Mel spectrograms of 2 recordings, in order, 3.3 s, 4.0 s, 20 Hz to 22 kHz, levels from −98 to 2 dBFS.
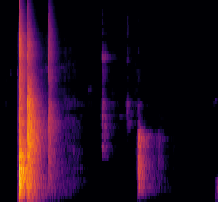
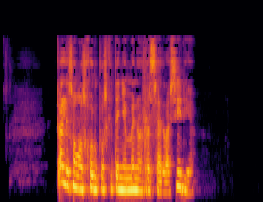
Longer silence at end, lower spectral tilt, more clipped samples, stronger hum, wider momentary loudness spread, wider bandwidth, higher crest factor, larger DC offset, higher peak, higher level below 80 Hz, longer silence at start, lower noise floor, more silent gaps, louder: about the same, 1.15 s vs 1.05 s; second, -3 dB/octave vs -4.5 dB/octave; neither; neither; first, 26 LU vs 9 LU; first, over 20 kHz vs 11.5 kHz; first, 26 dB vs 16 dB; neither; about the same, 0 dBFS vs 0 dBFS; about the same, -62 dBFS vs -60 dBFS; second, 0.3 s vs 0.85 s; about the same, under -90 dBFS vs under -90 dBFS; neither; second, -19 LUFS vs -13 LUFS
